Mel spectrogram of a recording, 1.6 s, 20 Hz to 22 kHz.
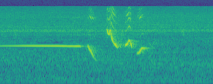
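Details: Song of a Japanese bush warbler, recorded 6 June 2017 at about 8 a.m.: a long, even whistle that drops into a sliding note, followed by a quick flourish of three or four clear, bending notes, over constant low hiss.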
